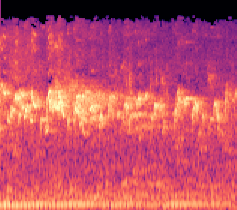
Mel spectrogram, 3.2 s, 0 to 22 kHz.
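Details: Red-whiskered bulbuls kept in cages, practicing competitive singing on 15 May 2021: a continuous run of rapid, sweet warbled notes and chirps, rising and falling, over a steady low hum.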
